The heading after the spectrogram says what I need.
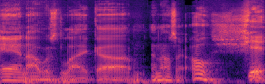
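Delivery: ordinary talk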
